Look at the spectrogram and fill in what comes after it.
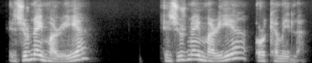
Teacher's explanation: Entonces ahí cambió el acento de mi pronunciación. Ya no terminé por allá arriba con el tono, sino que terminé abajito.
